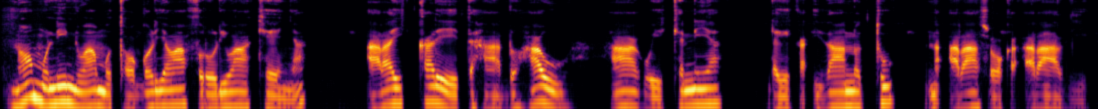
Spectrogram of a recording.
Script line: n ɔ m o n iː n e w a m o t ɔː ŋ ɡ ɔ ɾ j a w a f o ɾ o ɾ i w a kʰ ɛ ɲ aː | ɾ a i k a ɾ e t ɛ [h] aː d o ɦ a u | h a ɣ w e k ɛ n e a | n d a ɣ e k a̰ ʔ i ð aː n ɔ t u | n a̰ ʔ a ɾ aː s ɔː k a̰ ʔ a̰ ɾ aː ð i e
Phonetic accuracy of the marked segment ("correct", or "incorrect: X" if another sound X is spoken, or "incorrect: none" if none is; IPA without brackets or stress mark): correct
